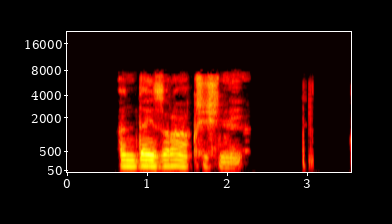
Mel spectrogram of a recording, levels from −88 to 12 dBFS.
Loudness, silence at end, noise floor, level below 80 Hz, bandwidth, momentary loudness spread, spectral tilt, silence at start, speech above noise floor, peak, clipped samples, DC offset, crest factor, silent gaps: -18 LUFS; 1.3 s; under -90 dBFS; -60 dBFS; 7.8 kHz; 15 LU; -4.5 dB/octave; 0.65 s; over 72 dB; -4 dBFS; under 0.1%; under 0.1%; 18 dB; none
